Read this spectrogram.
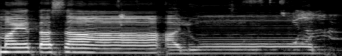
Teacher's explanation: سا سیٹی والا ہے, یاد رکھیں. سواد سیٹی سے نہیں ہوتا, سا سیٹی سے.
